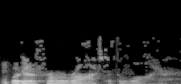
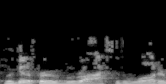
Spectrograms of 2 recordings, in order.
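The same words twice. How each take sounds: First: It is spoken imitating a famous actor's voice. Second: It is spoken in a laid-back Californian accent. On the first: "Now do it as Nicolas Cage" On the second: "I'm going to do it in a Californian accent"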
